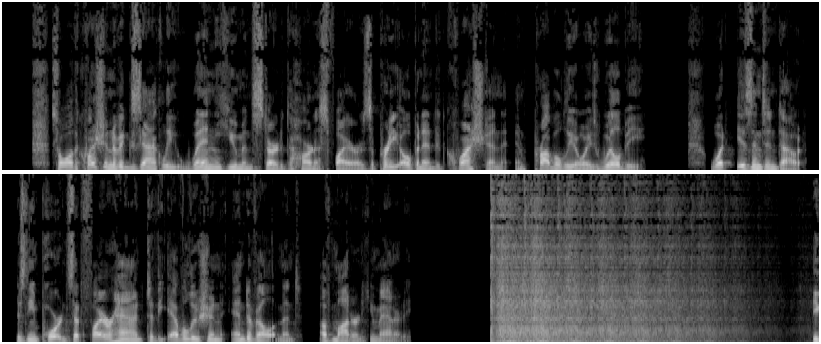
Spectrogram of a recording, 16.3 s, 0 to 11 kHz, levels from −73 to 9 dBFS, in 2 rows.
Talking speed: 150 wpm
